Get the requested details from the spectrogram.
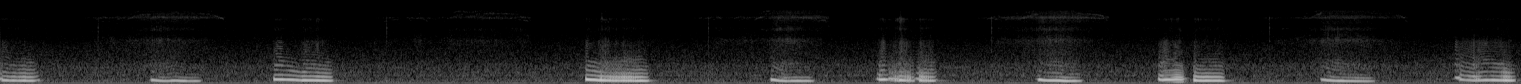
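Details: Loud snoring from a sleeping cat, recorded with the microphone next to its nose: short nasal snores about 20 a minute with a rising whistly tone, against a steady low hum.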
